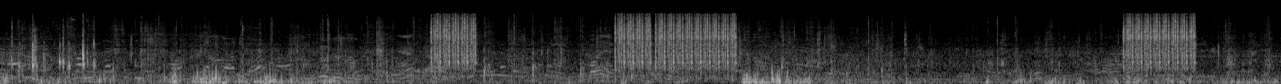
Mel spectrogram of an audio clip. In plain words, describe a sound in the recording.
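Horses' hooves thud at a walk on a dirt path.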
